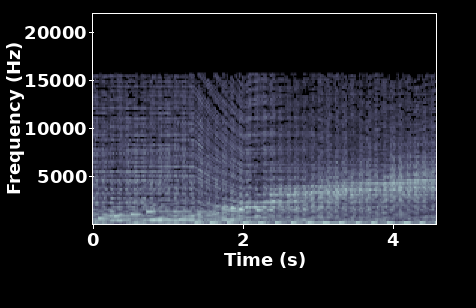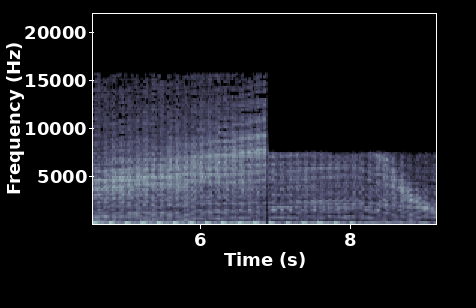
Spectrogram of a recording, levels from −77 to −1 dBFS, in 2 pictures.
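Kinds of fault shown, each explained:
Input switched to a poorer device: from 6.89 s, after a 20 ms gap, the sound turns dull with nothing above 7.3 kHz, likely because recording moved to a narrower-band input.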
